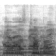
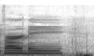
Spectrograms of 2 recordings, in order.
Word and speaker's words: Campoverde: You're like the very few people that say my name in Spanish. I know you're Spanish, so that's what you say in Spanish. But the Campoverde? Campoverde.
